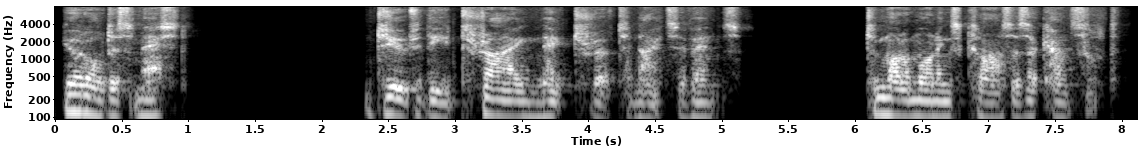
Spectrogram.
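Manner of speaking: cool headmaster dismissing the hall; calm, detached authority after the killing; Riddle, lightly voiced.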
